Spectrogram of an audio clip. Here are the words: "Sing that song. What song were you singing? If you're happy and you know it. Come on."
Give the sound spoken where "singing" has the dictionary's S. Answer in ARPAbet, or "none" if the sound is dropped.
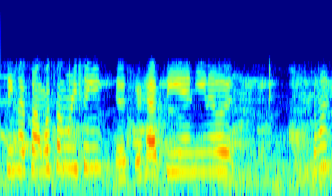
TH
